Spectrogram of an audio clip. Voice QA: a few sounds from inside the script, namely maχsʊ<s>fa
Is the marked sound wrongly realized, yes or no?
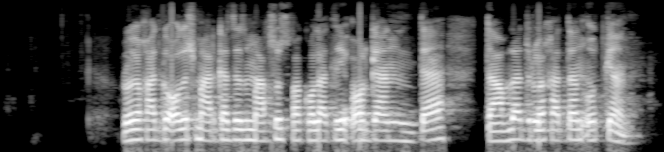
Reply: no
